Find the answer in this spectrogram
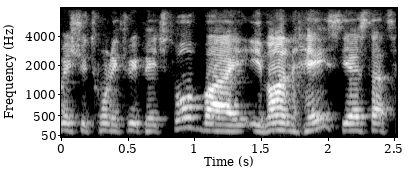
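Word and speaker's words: Ivan Reis: has ever said it it's Ivan Hayes right and he's as in like with the H right it sounds like an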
